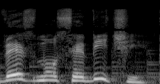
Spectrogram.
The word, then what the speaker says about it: Desmosedici: su Desmodici. Así se dice en italiano, perdonen ustedes por nuestra pronunciación, Desmosedici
